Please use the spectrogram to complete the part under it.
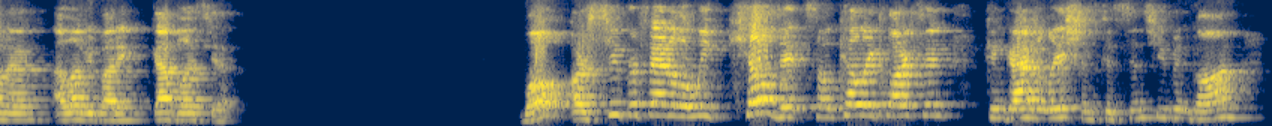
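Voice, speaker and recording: Over echoey, lo-fi stream audio, a high-voiced male host chats with guests on a casual live show at an unhurried pace. He is effusive, laughing and swearing as he talks.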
